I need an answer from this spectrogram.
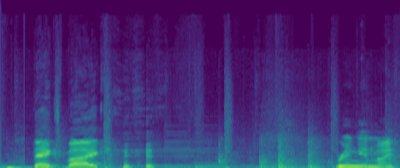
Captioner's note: laughs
